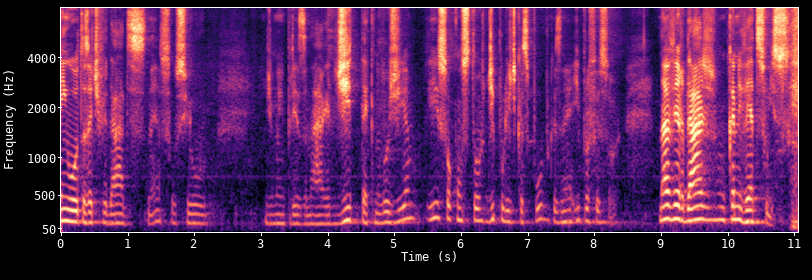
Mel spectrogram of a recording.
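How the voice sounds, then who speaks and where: Somewhat breathy, a man talks at a moderate pace with a fairly high pitch, ordinary pitch variation and big swings in loudness. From Brazil, lived most of life in Portugal. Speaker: technology consultant and professor. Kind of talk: podcast interview.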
